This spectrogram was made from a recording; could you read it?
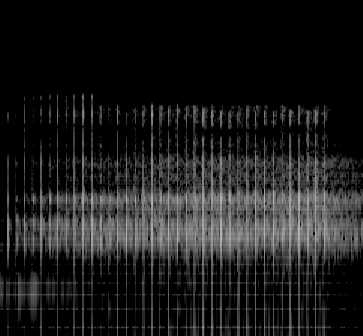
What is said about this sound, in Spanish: Una vez más, el bramido como de ballena se hizo presente, seguido por los sonidos de clics más raros que he escuchado.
